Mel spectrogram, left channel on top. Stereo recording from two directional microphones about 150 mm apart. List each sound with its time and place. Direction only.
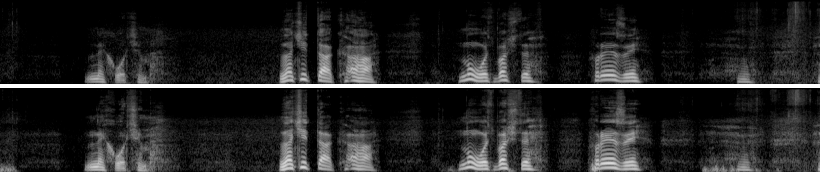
0.9 s speech: 30° right (ahead or behind)
2.7 s speech: 20° right (ahead or behind)
3.2 s speech: 5° left (ahead or behind)
4.6 s speech: 15° right (ahead or behind)
7.1 s a sound: 10° right (ahead or behind)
